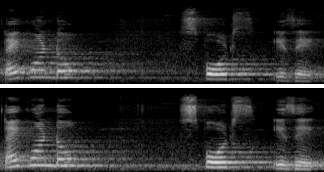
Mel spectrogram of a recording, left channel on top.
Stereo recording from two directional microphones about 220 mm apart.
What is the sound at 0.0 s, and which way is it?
Speech, 20° right (ahead or behind).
